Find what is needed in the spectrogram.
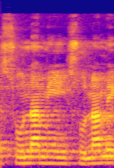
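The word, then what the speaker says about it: tsunami: उसी प्रकार जैसे सुनामी की स्पेलिंग बोलते हैं तो अपन स पहले बोलते हैं, लेकिन स्पेलिंग है वो टी से शुरू होती है।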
